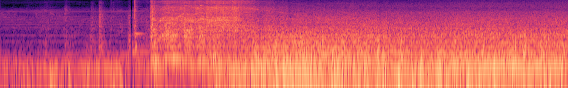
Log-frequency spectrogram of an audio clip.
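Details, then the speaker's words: Jeep Cherokee XJ after reinstalling the distributor, cap and plug wires to fix an oil leak. Brief cranking, then it catches cleanly within about a second and runs evenly. It used to struggle a little, which the owner thinks was oil in the cap. "And before this it would struggle a little bit, and I think because it had oil up in the cap."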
